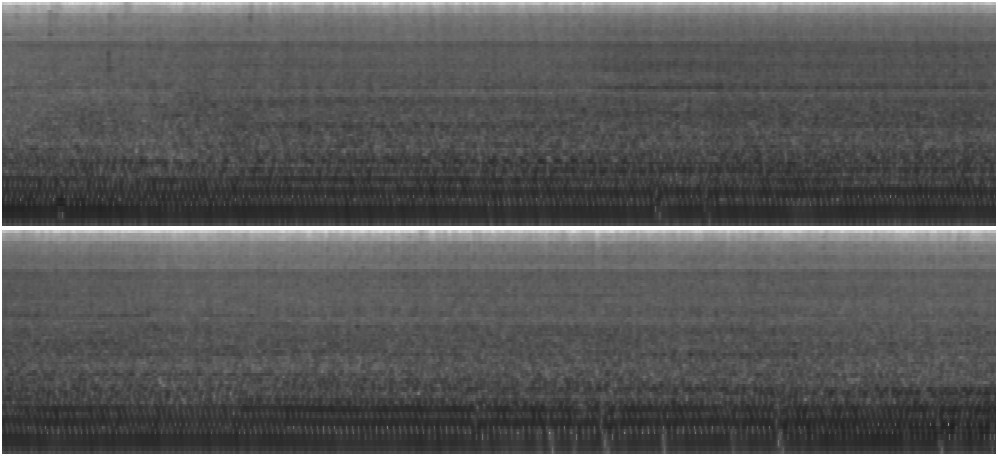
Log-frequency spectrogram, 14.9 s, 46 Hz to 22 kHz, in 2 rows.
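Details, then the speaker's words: 2007 Pontiac Grand Prix GT after fixing crank-no-start, apparently via the fuel pump relay and new spark plugs: cold start, steady even idle with smooth low rumble, cam audible but not loud, no misses or knocks; small exhaust leak noticed near rear manifold; normal idle. "damn yeah listen to that cam cold store it's really not super loud though"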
